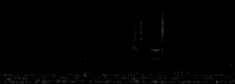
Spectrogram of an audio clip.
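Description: Faint camera-shutter click of a screenshot being taken, a quick double click about a second and a half in, over near silence with a low steady hum.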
